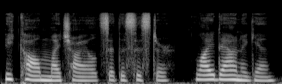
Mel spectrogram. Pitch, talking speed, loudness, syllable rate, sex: 195 Hz, 210 wpm, -18 LUFS, 4.6 syllables/s, female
